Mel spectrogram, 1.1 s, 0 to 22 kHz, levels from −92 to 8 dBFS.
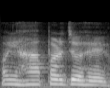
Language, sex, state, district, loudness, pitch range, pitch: Hindi, female, Bihar, Purnia, -14 LUFS, 180-195 Hz, 190 Hz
